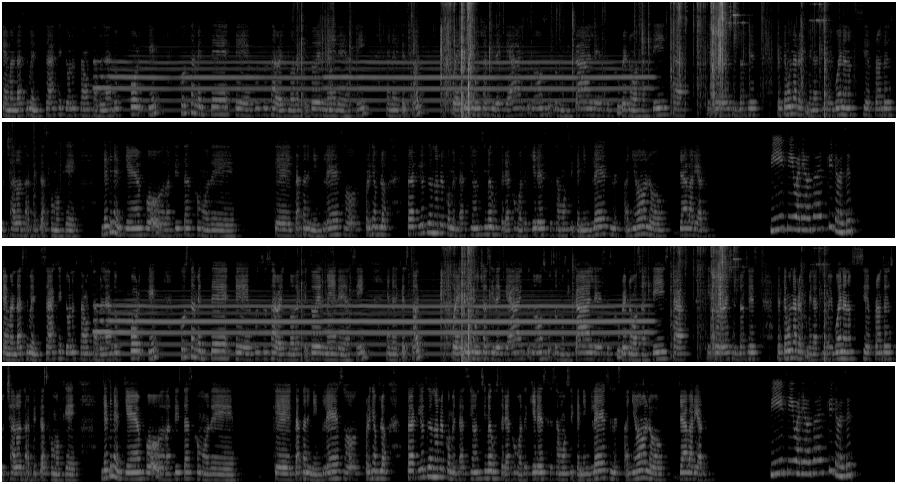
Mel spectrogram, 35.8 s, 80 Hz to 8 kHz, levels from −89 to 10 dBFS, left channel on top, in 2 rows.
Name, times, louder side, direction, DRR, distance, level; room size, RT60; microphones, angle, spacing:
voice 1, 0.0-8.4 9.0-22.6 23.3-31.1 31.4-32.0, right 3 dB, 55° right, 1.3 m, -52 dB
Wind instrument woodwind instrument, 1.8-13.1, right 5 dB, 35° right, 1.2 m, -52 dB
sound 1, 5.8-6.1 6.3-6.7 6.9-7.1 7.5-7.7 8.1-8.3 8.6-10.0 10.4-10.6 11.0-12.1 12.6-17.2 18.0-18.1 18.5-18.6 19.0-19.1, left 7 dB, 40° left, 1.3 m, -45 dB
voice 2, 33.2-34.9, equal, ahead, 0.8 m, -51 dB
18.5 x 7.8 x 4.2 m
head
